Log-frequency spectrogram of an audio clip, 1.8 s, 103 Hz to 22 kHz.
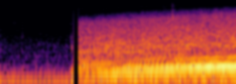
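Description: Race car engine at Iowa Speedway in NR2003, a single car's engine cutting in abruptly and rising in pitch as it accelerates, loud and steady, with no voices.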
